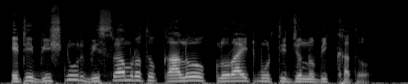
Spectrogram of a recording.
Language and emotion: Bengali, neutral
